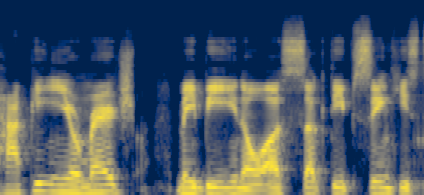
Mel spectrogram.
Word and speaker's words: Sukhdeep: So it's spelled Sukh. The H is silent, I believe. Then the Deep, Deep. So I actually believe this is actually pronounced as Sukhdeep Singh.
